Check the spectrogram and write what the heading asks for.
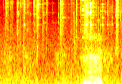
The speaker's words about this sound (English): It's keys, brother. I was like, these keys sound a little less key.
